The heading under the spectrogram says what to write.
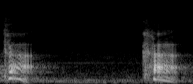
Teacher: sifat kap itu sifat yang harus ada desisnya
